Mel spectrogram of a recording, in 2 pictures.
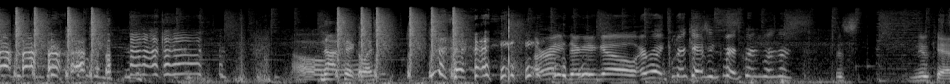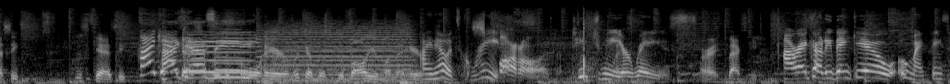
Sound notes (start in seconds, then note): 6.4 laughter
